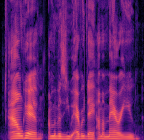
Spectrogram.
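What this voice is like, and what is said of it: Attempted Southern accent. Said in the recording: “that's my attempting to be Southern accent ... I don't have the South twang”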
